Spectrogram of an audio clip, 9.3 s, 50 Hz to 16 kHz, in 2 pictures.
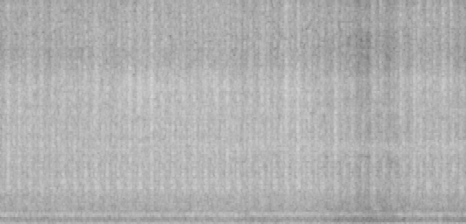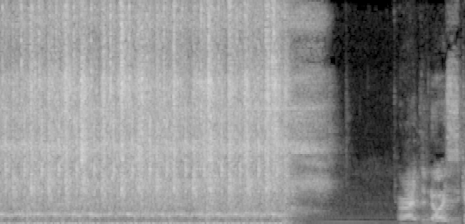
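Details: LS 4.8 LR4 V8 on a run stand, hot, given one last hard high rev before teardown: fast steady knocking over the engine roar, growing louder before shutdown; internal knock, cause not yet found.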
